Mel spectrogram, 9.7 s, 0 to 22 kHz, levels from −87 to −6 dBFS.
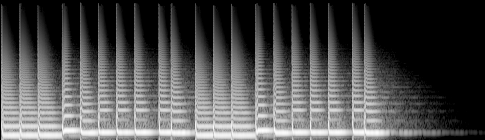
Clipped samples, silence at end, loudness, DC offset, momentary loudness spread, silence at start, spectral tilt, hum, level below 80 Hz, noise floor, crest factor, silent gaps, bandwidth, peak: under 0.1%; 1.5 s; -12 LUFS; 0.2%; 2 LU; 0.05 s; -7.5 dB/octave; none; -40 dBFS; -72 dBFS; 12 dB; none; 11 kHz; -2 dBFS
